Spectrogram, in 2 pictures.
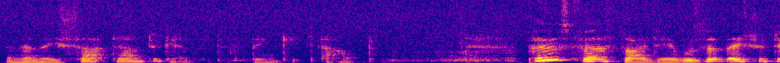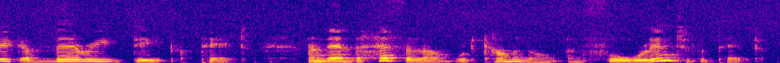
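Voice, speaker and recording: An older woman narrates a children's storybook in an expressive storyteller's style. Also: medium pitch, moderate pace. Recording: muffled, narrow phone-like audio.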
